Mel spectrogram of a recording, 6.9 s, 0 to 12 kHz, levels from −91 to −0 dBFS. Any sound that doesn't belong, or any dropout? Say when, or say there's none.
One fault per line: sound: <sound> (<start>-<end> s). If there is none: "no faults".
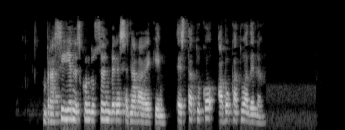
no faults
